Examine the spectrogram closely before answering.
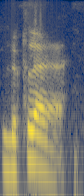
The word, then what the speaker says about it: Leclerc: the pronunciation right. It's Leclerc. Leclerc.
